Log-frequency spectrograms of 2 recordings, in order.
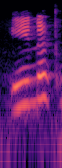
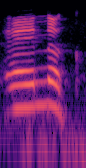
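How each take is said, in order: First: ऐनक said "e-nak", closed e; wrong vowel. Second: Said in the usual way. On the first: Shown as a demonstration. Teacher rejecting a spelling, ऐनक with plain e. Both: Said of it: "ऐनक नहीं होता".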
